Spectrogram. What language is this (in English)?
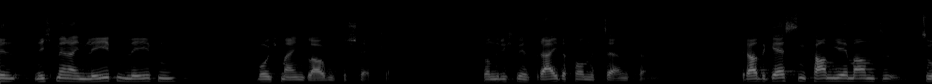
German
